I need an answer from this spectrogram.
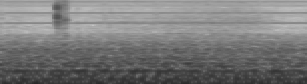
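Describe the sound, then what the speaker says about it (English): A Volvo truck's engine rumbles low and steady from inside the cab, with one brief high click early on. "I'm in a truck today, Volvo."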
